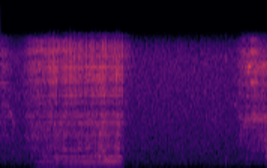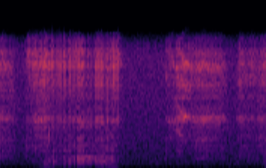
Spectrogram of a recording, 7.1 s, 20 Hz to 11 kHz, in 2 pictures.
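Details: Snoring during sleep: loud, rough, rattling breathing sounds about 17 a minute, with quiet gaps between.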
